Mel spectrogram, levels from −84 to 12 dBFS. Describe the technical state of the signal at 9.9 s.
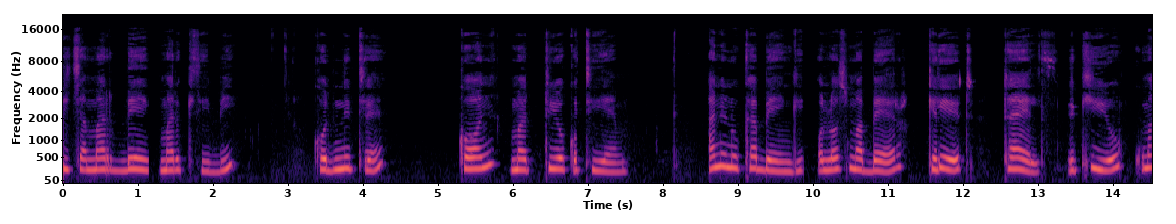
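Right around there, between 9.82 and 9.87 s, you get compressed frames skipped. A run of 46.4 ms frames never got decoded, which sounds like roughly seven of them, so something like 0.4 s of speech just vanishes.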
